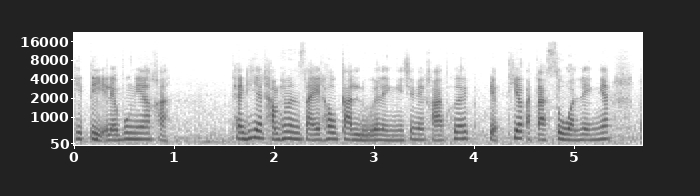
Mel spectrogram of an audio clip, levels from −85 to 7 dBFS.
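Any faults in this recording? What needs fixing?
Short concealed packet loss occurs twice back to back, at 4.45–4.49 s and 4.49–4.53 s. Each time 20 ms of audio arrived too late. The decoder extended the preceding sound and blended back, leaving a brief smear. A deeper jitter buffer or forward error correction would prevent it.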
